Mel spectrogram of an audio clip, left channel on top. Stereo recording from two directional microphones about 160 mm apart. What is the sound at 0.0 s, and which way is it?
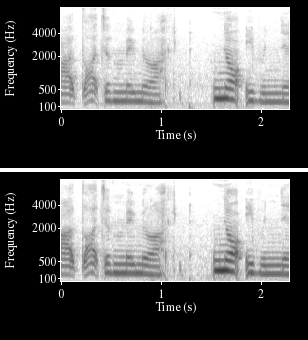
A woman's voice, 30° right (ahead or behind).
